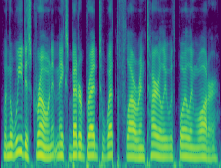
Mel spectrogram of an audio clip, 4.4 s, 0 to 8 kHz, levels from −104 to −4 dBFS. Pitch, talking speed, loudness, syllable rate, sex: 140 Hz, 230 wpm, -20 LUFS, 5.6 syllables/s, male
